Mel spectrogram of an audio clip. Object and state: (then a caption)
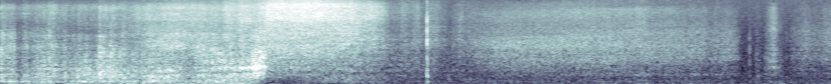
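Cardboard box scratched with nails. Long nails scratch and rub the side of a medium, hollow, closed corrugated cardboard box, then move to its top surface. A dense, rough scratching with a low, hollow body gives way to a brighter, airy hiss. It then settles into quieter, softer rubbing with one sharp tick and a few faint scrapes near the end.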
